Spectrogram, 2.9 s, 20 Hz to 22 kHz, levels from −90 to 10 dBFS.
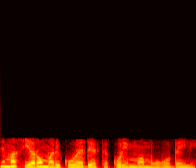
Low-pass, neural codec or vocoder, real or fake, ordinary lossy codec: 7.2 kHz; vocoder, 44.1 kHz, 80 mel bands, Vocos; fake; AAC, 16 kbps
